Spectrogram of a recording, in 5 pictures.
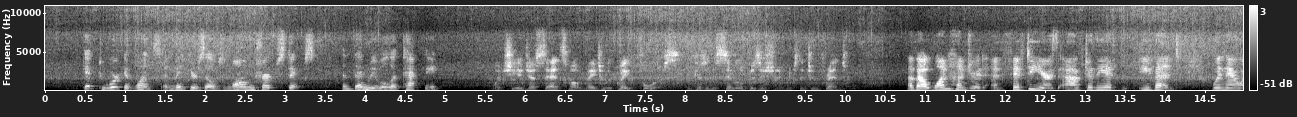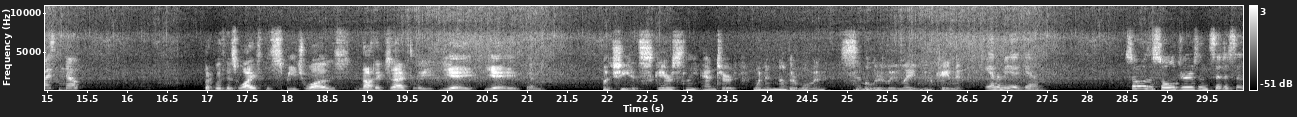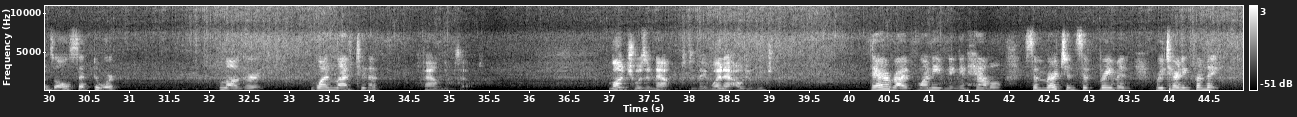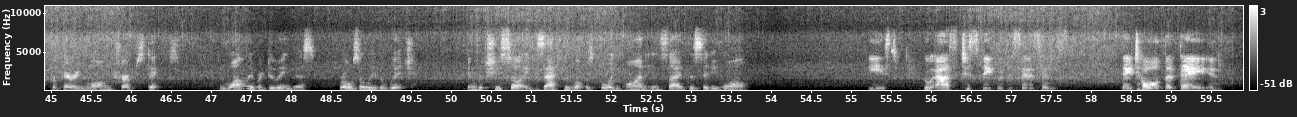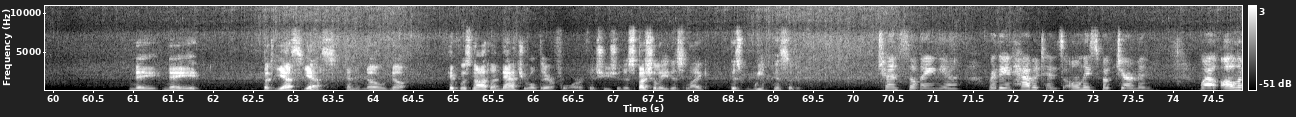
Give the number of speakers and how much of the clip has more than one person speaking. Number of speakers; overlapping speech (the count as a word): five, no overlap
